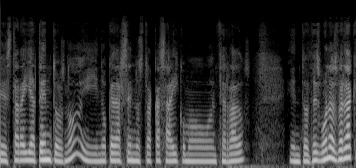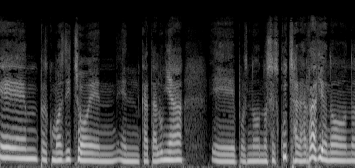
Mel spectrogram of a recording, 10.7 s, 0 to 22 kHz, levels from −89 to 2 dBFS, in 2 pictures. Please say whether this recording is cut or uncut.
uncut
